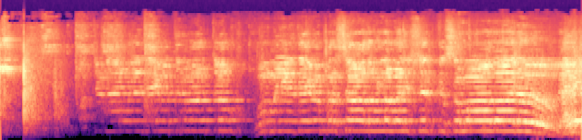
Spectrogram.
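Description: A group of men and children sing together.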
